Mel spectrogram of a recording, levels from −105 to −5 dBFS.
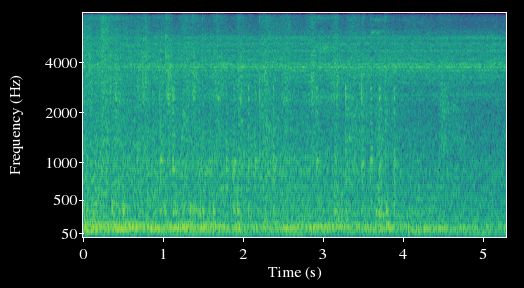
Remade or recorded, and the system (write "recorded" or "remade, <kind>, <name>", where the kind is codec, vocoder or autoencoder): recorded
